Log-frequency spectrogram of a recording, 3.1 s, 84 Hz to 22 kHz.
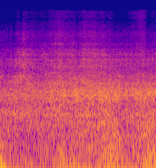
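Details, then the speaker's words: GMC full-size all-wheel-drive SUV, Vortec 4200 inline-six, 251,000 km, driving: low, steady metal-to-metal growl under road noise, louder with speed, from the front end; front differential suspected, engine and brakes seem fine; front drivetrain growl. "so it's definitely the the drive train I could hear a growling sound it's like metal to metal"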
